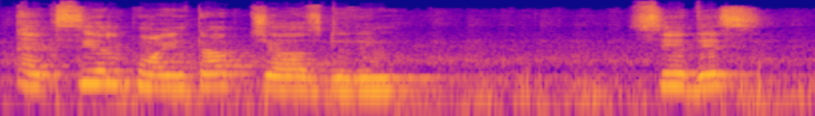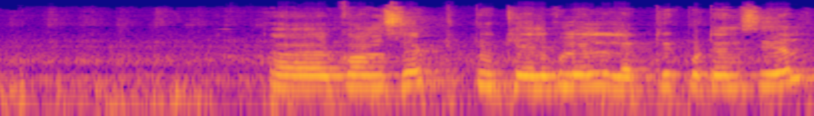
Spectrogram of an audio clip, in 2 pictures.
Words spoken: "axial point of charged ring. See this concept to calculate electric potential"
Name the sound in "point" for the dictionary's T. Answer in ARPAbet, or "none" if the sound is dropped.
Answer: T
